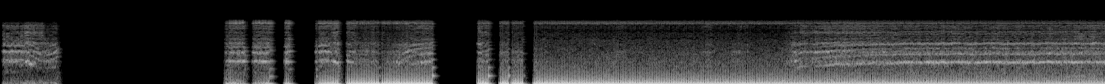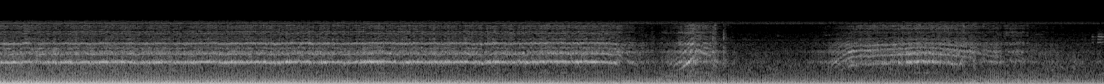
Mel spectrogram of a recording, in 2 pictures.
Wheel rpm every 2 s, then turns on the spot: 30, 120, 60, 30, 130, 140, 140, 140, 80, 80, 60.
none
